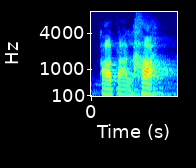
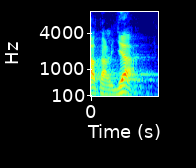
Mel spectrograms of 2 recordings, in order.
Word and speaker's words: Atalía: otras gentes por ahí, ¿cómo hubiera sido el nombre? Ataljá, no Atalyá, hubiera sido Ataljá, pero el nombre es Atalyá, porque quiere decir Yahvé manifestó. Por eso los judíos no tenían el nombre, la pronunciación J, lo pronunciaban casi como la Y de nosotros.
